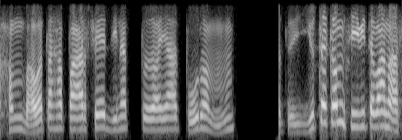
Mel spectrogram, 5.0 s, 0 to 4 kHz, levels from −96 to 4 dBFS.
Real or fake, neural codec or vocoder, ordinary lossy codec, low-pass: real; none; none; 3.6 kHz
